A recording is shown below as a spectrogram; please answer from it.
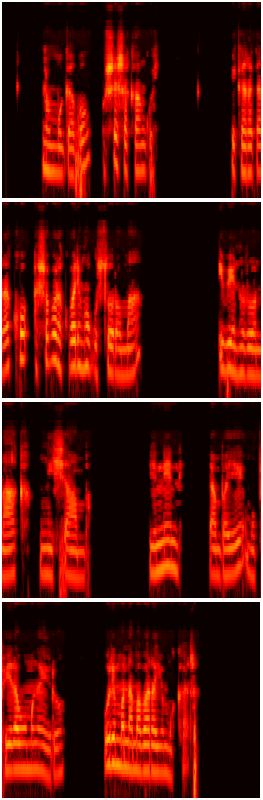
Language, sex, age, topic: Kinyarwanda, female, 25-35, health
